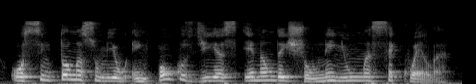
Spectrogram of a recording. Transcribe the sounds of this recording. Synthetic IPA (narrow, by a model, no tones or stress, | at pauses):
ʊsĩnt̪õmɐsumiwẽj̃powkʊzd͡ʒiɐzɪnɐ̃w̃d̪ejʃownẽɲ̃ũmɐsekwɛ̰lɐ̰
